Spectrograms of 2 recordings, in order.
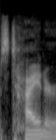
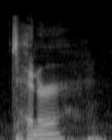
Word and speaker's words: Steiner: I mean I have my last name Steiner and everybody's like tinner oh yeah I was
